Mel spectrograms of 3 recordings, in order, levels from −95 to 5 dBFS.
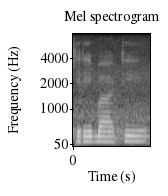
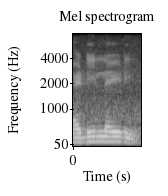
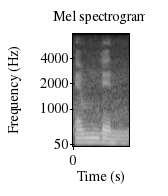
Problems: constant background noise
